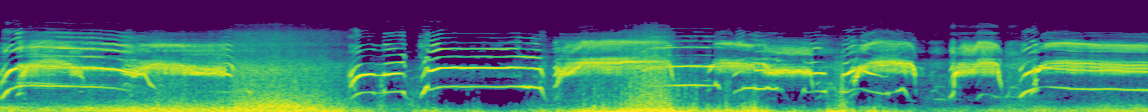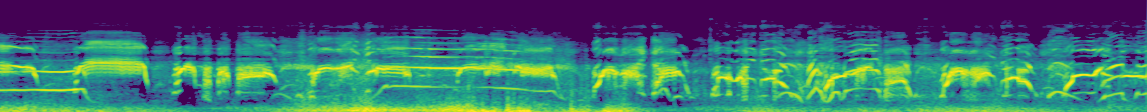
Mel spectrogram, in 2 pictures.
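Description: A girl and a woman screaming on a catapult thrill ride: long high-pitched screams at first, breaking into shorter, choppier yelps near the end. Rushes of wind noise on the microphone come and go as the seat is flung through the air.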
